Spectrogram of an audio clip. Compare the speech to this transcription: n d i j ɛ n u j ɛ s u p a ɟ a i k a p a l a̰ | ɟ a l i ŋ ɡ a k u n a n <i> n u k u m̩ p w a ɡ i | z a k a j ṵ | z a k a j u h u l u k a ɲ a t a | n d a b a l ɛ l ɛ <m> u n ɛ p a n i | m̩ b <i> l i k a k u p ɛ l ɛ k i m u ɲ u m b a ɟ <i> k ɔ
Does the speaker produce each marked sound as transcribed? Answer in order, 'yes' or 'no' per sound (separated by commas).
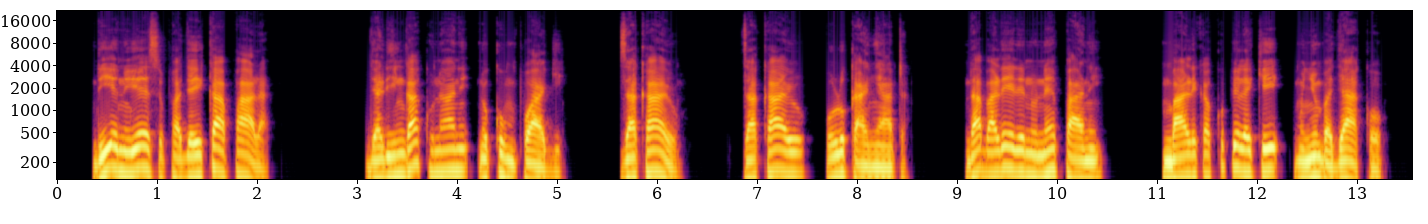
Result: yes, no, no, no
